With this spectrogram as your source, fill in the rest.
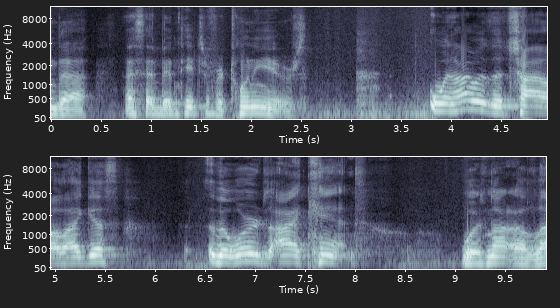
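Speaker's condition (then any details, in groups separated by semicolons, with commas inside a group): Cerebral palsy; present from birth; falls sometimes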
